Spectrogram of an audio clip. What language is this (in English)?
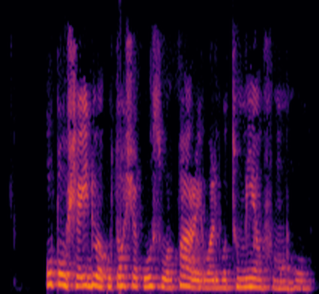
Swahili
